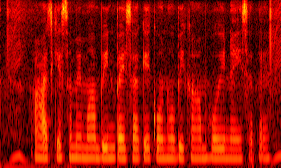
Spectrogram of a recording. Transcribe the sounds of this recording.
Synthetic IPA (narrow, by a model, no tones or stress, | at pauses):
aːd͡ʒkesɐməjmãbɪnpɛːsakekɔːnõbʱikaːmɦoenɐɦĩsɐkeː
